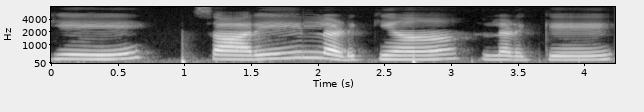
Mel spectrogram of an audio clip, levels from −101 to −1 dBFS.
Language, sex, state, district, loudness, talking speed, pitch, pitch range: Hindi, female, Punjab, Fazilka, -15 LUFS, 55 wpm, 225 Hz, 210-240 Hz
